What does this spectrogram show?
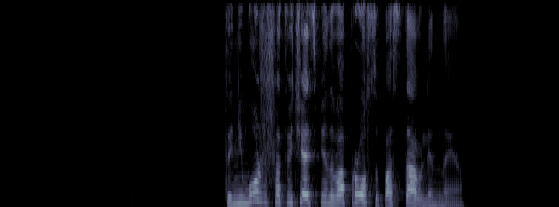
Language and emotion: Russian, angry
